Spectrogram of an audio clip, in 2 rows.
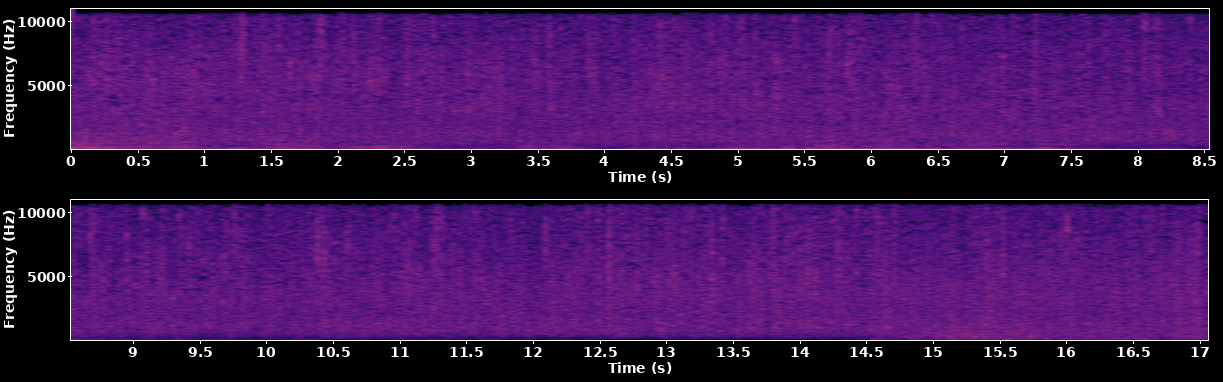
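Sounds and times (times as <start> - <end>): deep low rumble: 0.0 - 8.4
steady rain falling: 0.0 - 17.0.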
